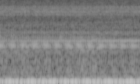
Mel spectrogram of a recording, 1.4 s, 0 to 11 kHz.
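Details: Vintage oil-filled arc welder restored and powered from a generator (about 250 V AC in, 89/58 V out), idle draw climbing from 480 W to about 1100 W with the oil bubbling: steady low mains hum, slight buzz, no arcing. Normal transformer hum.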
